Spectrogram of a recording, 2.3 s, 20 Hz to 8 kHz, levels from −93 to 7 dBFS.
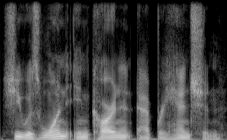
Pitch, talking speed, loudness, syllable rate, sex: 90 Hz, 130 wpm, -19 LUFS, 5.6 syllables/s, male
